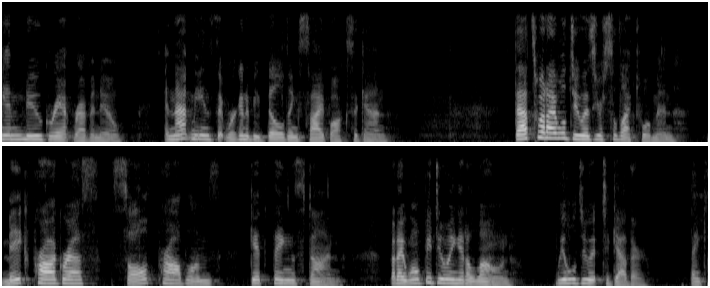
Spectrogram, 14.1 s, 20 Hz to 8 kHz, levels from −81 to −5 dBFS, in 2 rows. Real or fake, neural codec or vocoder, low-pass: fake; vocoder, 44.1 kHz, 128 mel bands, Pupu-Vocoder; 7.2 kHz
